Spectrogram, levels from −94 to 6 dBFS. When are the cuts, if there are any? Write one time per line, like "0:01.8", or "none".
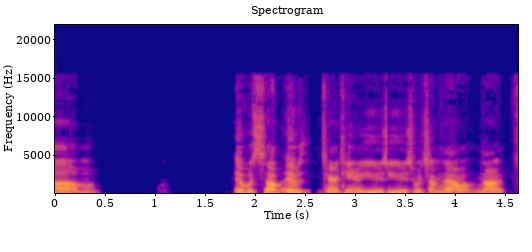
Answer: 0:02.5
0:03.3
